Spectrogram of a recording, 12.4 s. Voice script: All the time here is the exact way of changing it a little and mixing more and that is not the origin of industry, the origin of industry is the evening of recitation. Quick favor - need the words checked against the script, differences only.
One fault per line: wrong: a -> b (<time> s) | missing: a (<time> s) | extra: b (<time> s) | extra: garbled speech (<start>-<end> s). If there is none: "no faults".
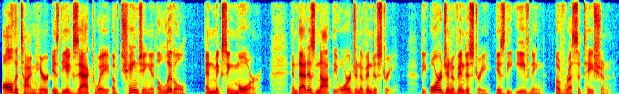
no faults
